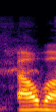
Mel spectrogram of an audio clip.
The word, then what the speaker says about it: Svalbard: The you just finished touring with I can never pronounce them. Is it Svalbard? Svalbard.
